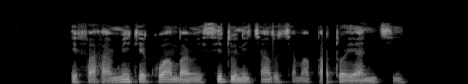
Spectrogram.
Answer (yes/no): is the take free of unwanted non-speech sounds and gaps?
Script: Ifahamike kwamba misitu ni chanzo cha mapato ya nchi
no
